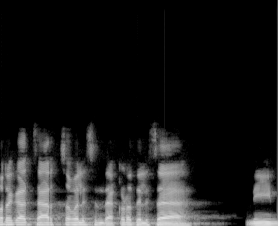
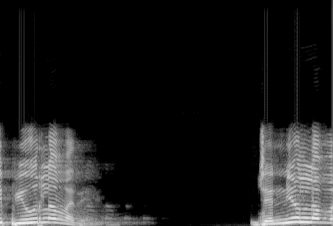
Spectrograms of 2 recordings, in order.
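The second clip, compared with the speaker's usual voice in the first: emphatic proclamation; 7 semitones higher, 5 dB louder than usual. Acted. Preacher proclaiming true love.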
